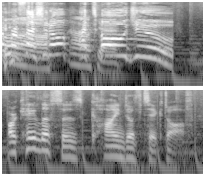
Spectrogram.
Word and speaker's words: Arcalis: I mean, Arcalius is just wrong, isn't it? Where is an I in the after the L? It's not Arcalius, okay guys?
